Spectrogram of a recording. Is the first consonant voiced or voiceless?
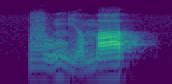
voiced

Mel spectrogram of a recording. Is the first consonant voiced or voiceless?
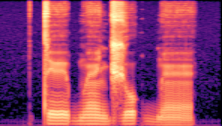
voiceless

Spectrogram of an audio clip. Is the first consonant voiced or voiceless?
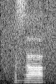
voiced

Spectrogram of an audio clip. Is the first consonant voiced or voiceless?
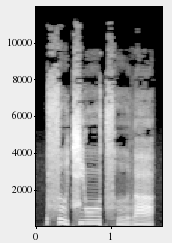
voiceless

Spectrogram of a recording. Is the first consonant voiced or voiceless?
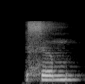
voiceless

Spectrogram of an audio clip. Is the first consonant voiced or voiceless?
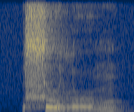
voiceless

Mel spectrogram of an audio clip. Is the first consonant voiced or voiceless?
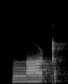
voiced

